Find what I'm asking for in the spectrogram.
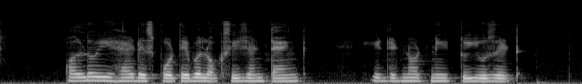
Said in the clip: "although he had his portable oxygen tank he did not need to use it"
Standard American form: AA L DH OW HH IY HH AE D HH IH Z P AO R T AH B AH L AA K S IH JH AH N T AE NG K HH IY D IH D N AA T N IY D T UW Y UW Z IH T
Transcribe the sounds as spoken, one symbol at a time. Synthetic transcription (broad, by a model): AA L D OW HH IY HH AE D HH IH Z P AO R T AH B AH L AA K S IH JH AH N T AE NG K HH IY D IH D N AA T N IY D T UW Y UW Z IH T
